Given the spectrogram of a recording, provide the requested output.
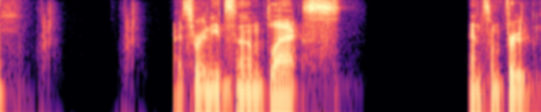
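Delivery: usual speaking voice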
